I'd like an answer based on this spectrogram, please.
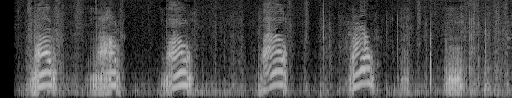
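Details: Domestic cat meowing: four loud, arched, harmonic meows about every two seconds, each under a second long, alternating with softer, breathy, noisy calls.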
